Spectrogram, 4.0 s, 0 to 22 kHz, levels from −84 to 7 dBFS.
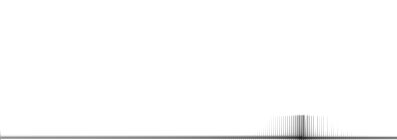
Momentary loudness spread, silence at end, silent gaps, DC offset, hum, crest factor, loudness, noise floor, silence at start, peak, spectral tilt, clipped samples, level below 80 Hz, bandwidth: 27 LU; 0 s; none; under 0.1%; none; 22 dB; -17 LUFS; -46 dBFS; 1.25 s; 0 dBFS; -10 dB/octave; under 0.1%; -52 dBFS; 4 kHz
